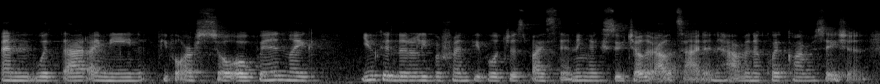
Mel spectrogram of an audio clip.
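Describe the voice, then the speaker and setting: Noticeable background noise and audible room echo around fairly even intonation at a moderate pace. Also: woman. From Netherlands and Belgium, Guinean family. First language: Fulani. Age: 20s. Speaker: YouTuber. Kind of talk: casual Q&A vlog.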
